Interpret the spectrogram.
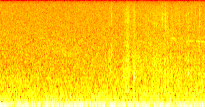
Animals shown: Red-eyed Vireo (Vireo olivaceus)

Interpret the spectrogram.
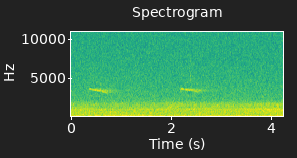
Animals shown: Blue Jay (Cyanocitta cristata)

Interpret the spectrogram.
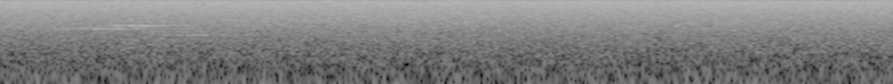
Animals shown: Wood Thrush (Hylocichla mustelina)

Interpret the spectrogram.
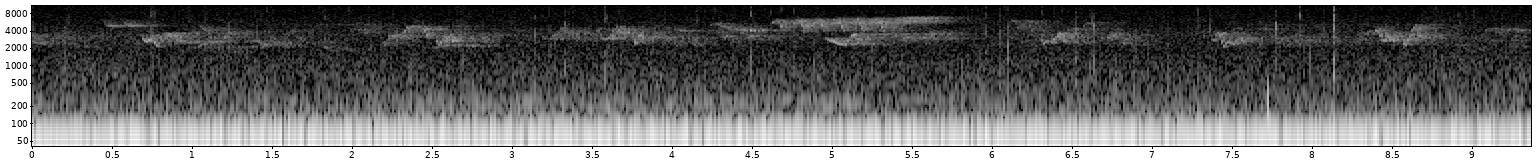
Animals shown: Red-eyed Vireo (Vireo olivaceus), Black-throated Blue Warbler (Setophaga caerulescens)

